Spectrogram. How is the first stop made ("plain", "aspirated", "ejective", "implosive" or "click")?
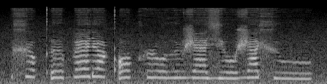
ejective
